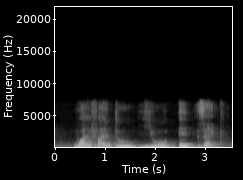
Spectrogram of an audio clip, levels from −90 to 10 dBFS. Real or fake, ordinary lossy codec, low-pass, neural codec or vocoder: real; none; 7.2 kHz; none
